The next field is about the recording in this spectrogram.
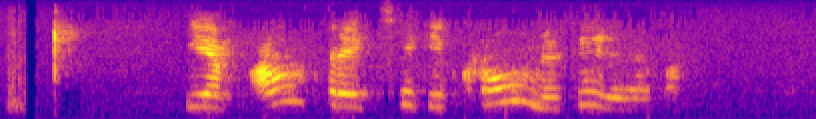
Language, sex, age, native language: Icelandic, male, 11, Icelandic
